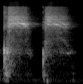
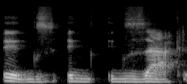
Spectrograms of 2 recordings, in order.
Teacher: So it's more of a g and a z sound together. And then we have our letter A in exact says the black cat vowel because it's in the stressed syllable.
